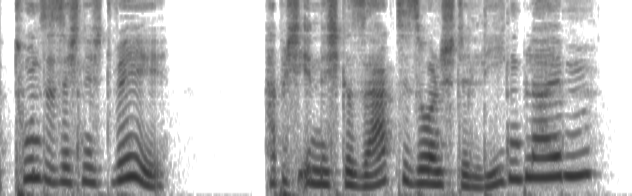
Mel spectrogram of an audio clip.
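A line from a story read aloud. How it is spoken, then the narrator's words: Gentle, without reproach. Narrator (German): in seiner Stimme lag kein Tadel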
